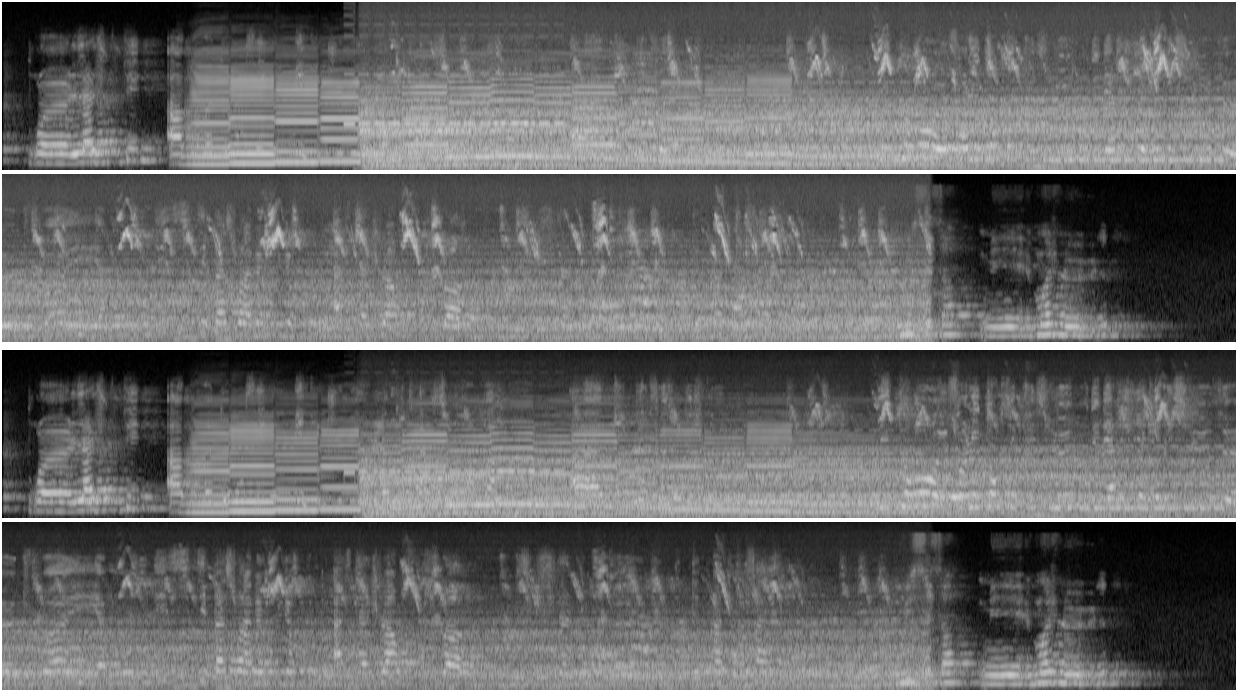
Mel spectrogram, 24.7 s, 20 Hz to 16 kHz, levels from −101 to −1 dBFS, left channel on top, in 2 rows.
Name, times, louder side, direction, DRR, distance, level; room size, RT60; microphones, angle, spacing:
voice 1, 0.3-1.4 1.6-5.0 5.7-7.5 8.7-17.0 17.5-20.2, equal, 15° right, 3 dB, 4.2 m, -35 dB
Wind instrument woodwind instrument, 1.8-9.5, left 2 dB, 15° left, 1.7 m, -31 dB
sound 1, 3.4-5.6 6.9-9.2 10.5-12.2, left 4 dB, 85° left, 1.3 m, -36 dB
sound 2, 3.6-21.6, left 4 dB, 60° left, 1.7 m, -31 dB
voice 2, 21.3-23.4, right 1 dB, 70° right, 3 dB, 5.2 m, -35 dB
28.5 x 28.0 x 5.9 m, 0.98 s
head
